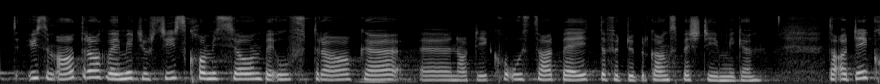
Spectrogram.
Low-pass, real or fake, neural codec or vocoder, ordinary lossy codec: 9.9 kHz; real; none; none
